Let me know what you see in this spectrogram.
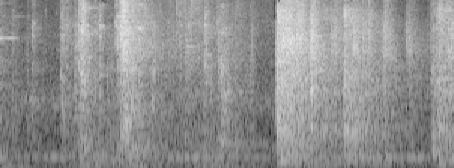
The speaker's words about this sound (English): They walk around to the rear of the van. Jack opens up the doors.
